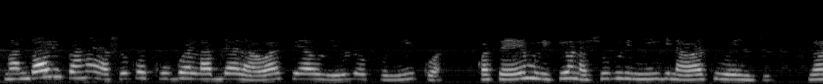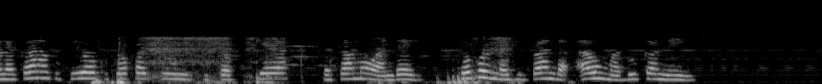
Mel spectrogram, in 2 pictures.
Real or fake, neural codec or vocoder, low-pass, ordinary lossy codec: real; none; 3.6 kHz; MP3, 24 kbps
